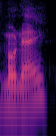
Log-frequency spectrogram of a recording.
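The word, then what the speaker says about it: Moné: Mercedes Monet. Monet of Mercedes, okay. Well, it's really money. I just don't ever say it that way.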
